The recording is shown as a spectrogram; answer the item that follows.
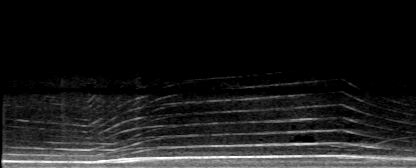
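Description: Police car siren wailing: the pitch dips, climbs steeply about a second in, keeps rising slowly, then falls near the end.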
